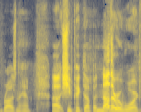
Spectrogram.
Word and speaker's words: Brosnahan: Comedy and also Rachel Brosnahan that's not how you say her name usually you don't swallow in the middle of the last nice name you just say it right through Rachel Brosnahan she picked up another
